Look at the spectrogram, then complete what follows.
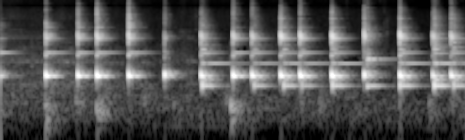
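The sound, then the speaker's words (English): A metal percussion bell plays a repeating rhythmic pattern of sharp, ringing strikes in short groups, about fourteen hits in all, each with a bright, mid-pitched clang that decays quickly. No voices. “And if we start off with the bell part.”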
